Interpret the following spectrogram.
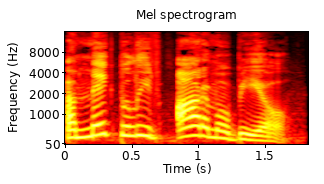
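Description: A woman voicing an eager, bold young boy piglet with a keen, excited manner, in a storybook. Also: a little high, fast, no echo, voice pushed up, full character voice.

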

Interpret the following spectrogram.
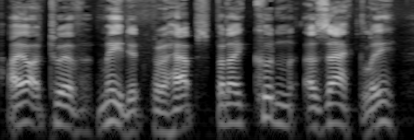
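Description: A man's voice: medium pitch, normal speed, no echo, voice pushed up, lightly acted. A man voicing a kindly, flustered, motherly housekeeper in an audiobook, agitated, affectionate and faltering. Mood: agitated, breathless. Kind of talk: audiobook character dialogue.

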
